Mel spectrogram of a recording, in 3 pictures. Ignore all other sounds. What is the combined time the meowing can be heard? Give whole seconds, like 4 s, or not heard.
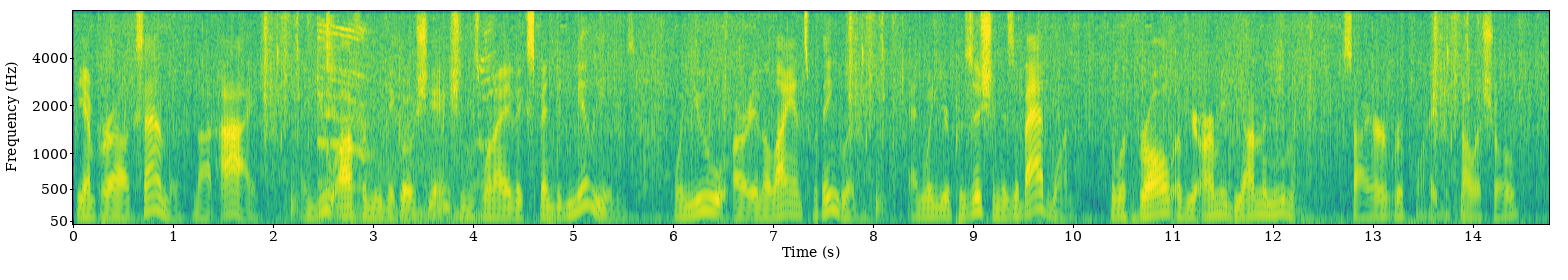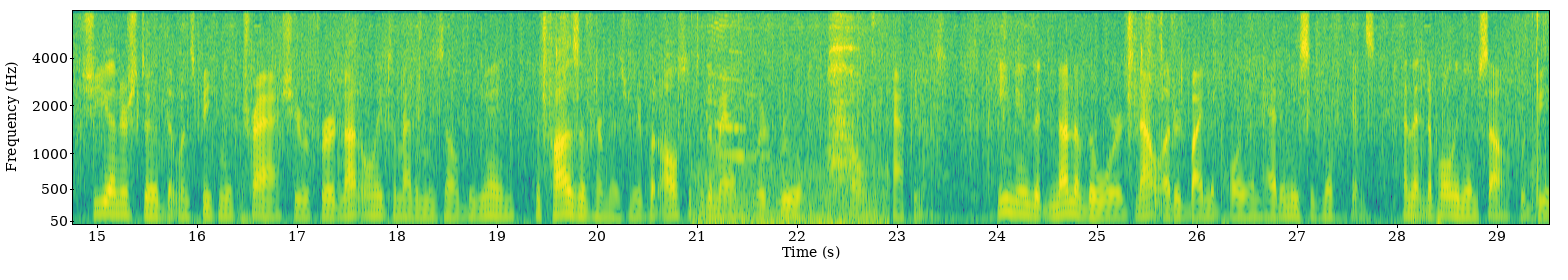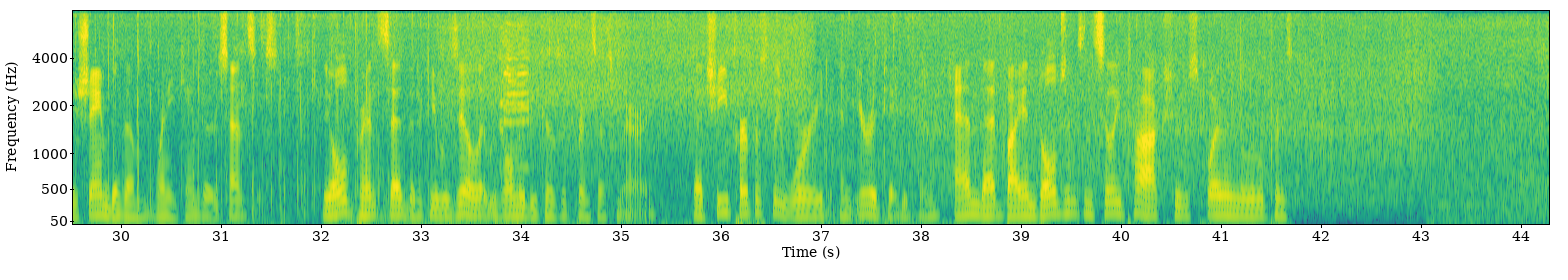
6 s.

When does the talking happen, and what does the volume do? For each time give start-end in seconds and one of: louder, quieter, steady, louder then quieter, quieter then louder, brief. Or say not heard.
0.0-41.7 steady.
